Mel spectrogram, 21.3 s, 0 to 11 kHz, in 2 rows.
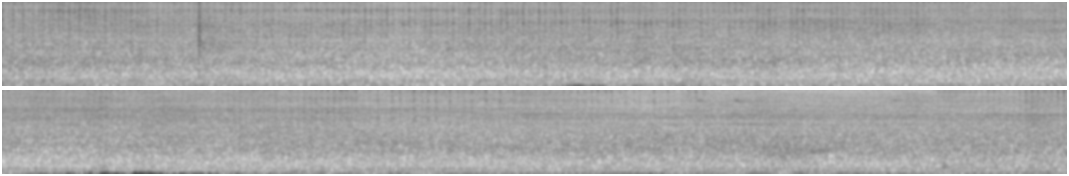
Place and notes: Building Site, Lesi Ukrainky Blvd, Kiev, Ukraine
While in Kiev, we stayed in a 4th floor apartment directly across the street from this building site. It's quite well along now and resembles the hotel building just along the street.
Schoeps CCM4Lg & CCM8Lg M/S in modified Rode blimp directly into a Sound Devices 702 recorder.
Edited in Wave Editor on Mac OSx 10.5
